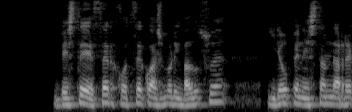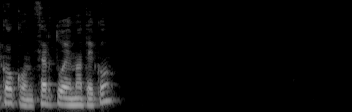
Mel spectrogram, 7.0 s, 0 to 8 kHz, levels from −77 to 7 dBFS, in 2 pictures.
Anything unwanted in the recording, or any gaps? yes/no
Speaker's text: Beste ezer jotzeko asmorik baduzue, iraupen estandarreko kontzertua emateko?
no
